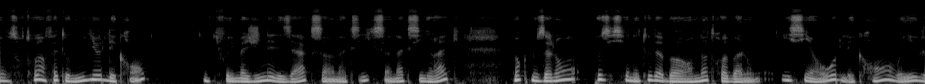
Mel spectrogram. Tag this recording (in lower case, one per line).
speech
